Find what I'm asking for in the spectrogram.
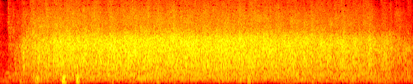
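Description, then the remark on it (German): Sustained applause from an audience, a dense steady clatter of many clapping hands that swells quickly and holds at an even, loud level for several seconds before easing slightly. “Und ich finde, wer so uneigennützig, regelmäßig und bescheiden handelt, der hat unser aller Respekt und Beifall verdient.”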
